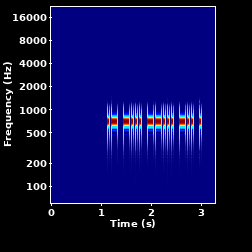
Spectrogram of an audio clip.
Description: Morse code, heard as a keyed tone, about 31 wpm, 700 Hz. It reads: AB7DE
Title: USA Call Signs - 5 Characters - Repeated 3x - 30wpm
